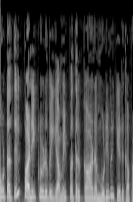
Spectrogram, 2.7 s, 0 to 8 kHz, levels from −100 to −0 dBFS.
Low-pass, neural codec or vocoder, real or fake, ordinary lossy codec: 7.2 kHz; none; real; none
